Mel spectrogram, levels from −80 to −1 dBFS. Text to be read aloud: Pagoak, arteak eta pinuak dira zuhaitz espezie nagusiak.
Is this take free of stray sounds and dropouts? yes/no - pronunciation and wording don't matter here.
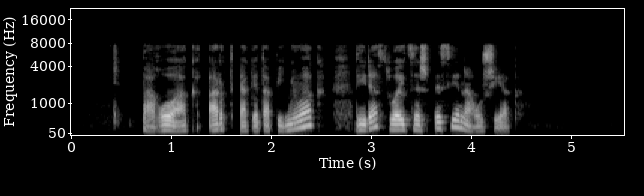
no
